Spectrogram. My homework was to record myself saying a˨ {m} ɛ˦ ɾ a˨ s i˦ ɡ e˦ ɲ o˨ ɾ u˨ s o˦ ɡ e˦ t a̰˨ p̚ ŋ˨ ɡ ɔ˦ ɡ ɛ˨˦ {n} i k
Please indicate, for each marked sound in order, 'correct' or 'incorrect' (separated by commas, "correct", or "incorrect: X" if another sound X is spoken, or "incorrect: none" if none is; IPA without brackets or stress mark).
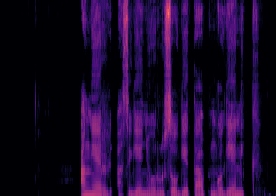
incorrect: ŋ, correct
